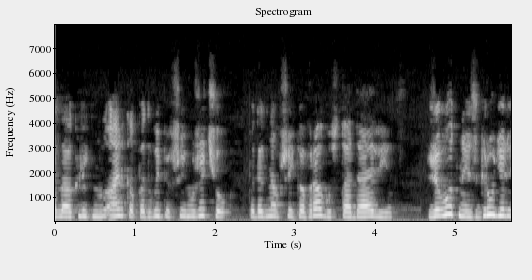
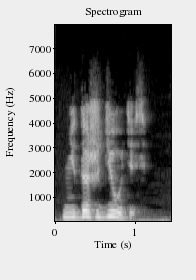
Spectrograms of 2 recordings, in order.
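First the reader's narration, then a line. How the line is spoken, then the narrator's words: Through gritted teeth. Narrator (Russian): процедил саврянин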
